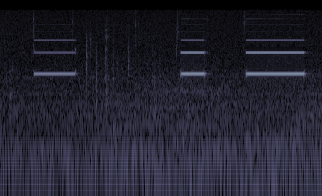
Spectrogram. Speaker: and by the way it defaults to continuity which is probably nice because you probably do that more than you die check and uh same kind of thing there's pretty short i didn't notice that the first time but that'll work better now that's does that sound a little bit louder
